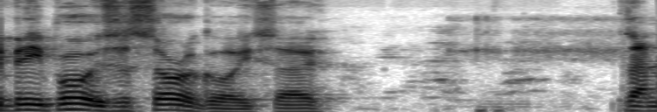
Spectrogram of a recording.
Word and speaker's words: Soragoi: There is no A in the start of Soragoi. It's S-O-R-A.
